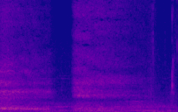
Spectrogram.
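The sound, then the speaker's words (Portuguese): A slow, deliberate deep breath, taken while paying attention to breathing: a breathy, airy intake, a brief pause, then a long, steady exhale through the nose, with no talking. “respirar, prestar atenção na minha respiração”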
